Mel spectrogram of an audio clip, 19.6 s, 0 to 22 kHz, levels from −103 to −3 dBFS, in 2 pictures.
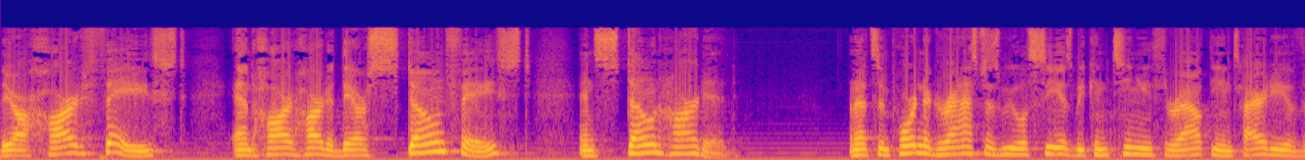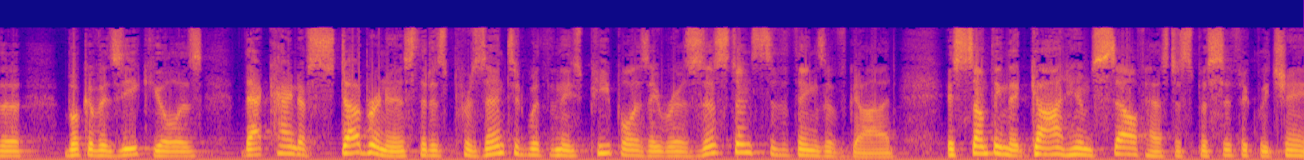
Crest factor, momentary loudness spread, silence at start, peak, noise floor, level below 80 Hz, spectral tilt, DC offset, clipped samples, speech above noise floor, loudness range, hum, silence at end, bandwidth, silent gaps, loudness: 20 dB; 8 LU; 0 s; 0 dBFS; -48 dBFS; -48 dBFS; -5 dB/octave; 0.7%; under 0.1%; 28 dB; 3 LU; none; 0 s; 11 kHz; none; -20 LUFS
